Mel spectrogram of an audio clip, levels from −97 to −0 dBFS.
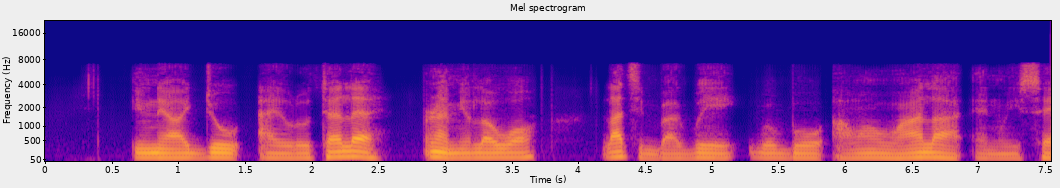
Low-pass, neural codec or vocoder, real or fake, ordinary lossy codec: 7.2 kHz; codec, 16 kHz, 0.5 kbps, X-Codec, WavLM features, trained on Multilingual LibriSpeech; fake; none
